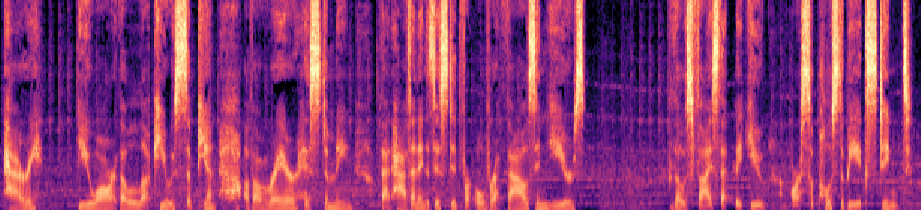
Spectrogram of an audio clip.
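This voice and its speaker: A woman's voice: extremely low pitch, measured pace, creaky, faint music behind, full character voice. A woman playing a brash, irritable professor in her forties who talks bluntly and swears casually in an audio drama. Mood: matter-of-fact. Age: 40s.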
